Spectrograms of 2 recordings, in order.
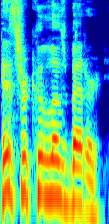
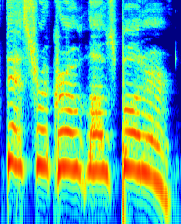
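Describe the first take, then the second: First: Said in the usual way. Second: Much higher, louder, slow drawn-out scream; scream at the top of lungs. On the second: Retold or imitated. Recruit screaming his line to a silent chow hall, full-voiced scream. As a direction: belt it across the whole chow hall. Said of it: "I screamed at the top of my lungs".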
